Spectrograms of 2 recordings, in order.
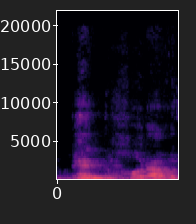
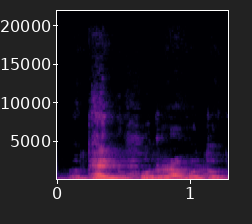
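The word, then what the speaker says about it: Ben-Hur: 이거를 우리말로 벤허라고 읽죠. 벤후르라고도 읽을 수 있는데, 그래서 여기서 나오는 집안이 허시 집안입니다.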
